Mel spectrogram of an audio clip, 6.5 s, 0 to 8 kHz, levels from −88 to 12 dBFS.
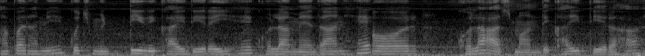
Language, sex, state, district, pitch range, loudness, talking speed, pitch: Hindi, male, Maharashtra, Dhule, 130-150 Hz, -39 LUFS, 175 wpm, 135 Hz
